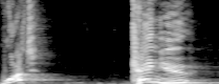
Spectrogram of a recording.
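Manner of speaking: high-pitched, disbelieving echo; incredulous. Acted. Preacher throwing doubters' question back at them, incredulous.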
